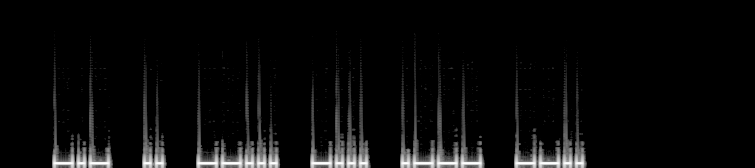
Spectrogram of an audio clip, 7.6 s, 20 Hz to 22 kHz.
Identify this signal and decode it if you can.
Morse code, heard as a keyed tone, about 19 wpm, spaced as for 14 wpm, 700 Hz. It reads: KI7BJZ
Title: 245 Lesson 39g - Letter z - Call Signs 20wpm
